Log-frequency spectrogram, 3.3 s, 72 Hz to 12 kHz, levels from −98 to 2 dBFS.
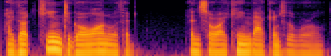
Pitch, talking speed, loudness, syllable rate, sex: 105 Hz, 290 wpm, -20 LUFS, 6.4 syllables/s, male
